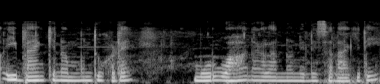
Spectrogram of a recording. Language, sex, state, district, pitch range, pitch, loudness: Kannada, male, Karnataka, Belgaum, 170-190 Hz, 180 Hz, -17 LUFS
